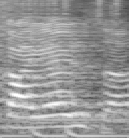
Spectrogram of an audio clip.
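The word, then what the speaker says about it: gyoza: like her asian dumpling i said it wrong didn't i that's guyoza oh i've combined gaiosa and i've got three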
